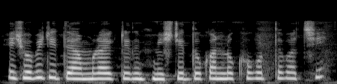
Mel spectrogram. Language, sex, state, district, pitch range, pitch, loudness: Bengali, female, West Bengal, Cooch Behar, 260-285 Hz, 270 Hz, -14 LUFS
